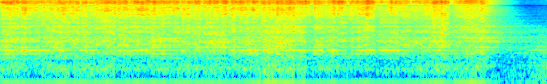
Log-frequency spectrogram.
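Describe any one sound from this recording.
Electric sparks crackle and buzz loudly.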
